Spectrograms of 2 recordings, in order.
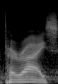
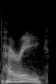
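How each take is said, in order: First: The surname is said with a Belgian pronunciation. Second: The surname sounds like the English word Paris. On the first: The speaker calls it right. "in the Belgian pronunciation I'm believing it is Parijs" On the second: The speaker calls it wrong. "I was calling him Glenn Van Paris earlier on"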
